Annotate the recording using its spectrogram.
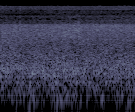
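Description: Steady beach background noise of surf and wind buffeting the microphone, with no distinct events.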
